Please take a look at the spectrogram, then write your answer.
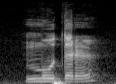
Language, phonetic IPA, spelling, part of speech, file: Czech, [mʊdr̩], MUDr., abbreviation, Cs-MUDr..ogg
- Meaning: abbreviation of medicīnae ūniversae doctor (“physician, doctor of medicine”)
